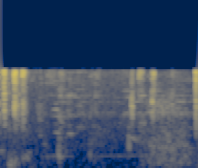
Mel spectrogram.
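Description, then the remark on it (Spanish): Several quick, crisp clicks of keys being pressed on a switched-on keypad, some in a tight cluster at the start and a few spaced out later, heard over a thin, phone-like line with no talking. “A ver, ¿puede ingresar alguna tecla? Bueno, apretar. Sí, ahí está una.”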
